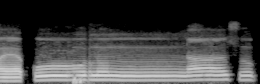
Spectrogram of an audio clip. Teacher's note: মাশাআল্লাহ, বলেন এখানে নুনটা, নুনের উপরে তাসদিদ এসছে, নুনটা কি করে পড়তে হবে বলেন তো? নুনকে এক নুনকে আলিফ পরিমাণ গুণনা করে পড়তে, নাকে তুলে গুণনা করে গুণনা করে পড়তে হবে।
